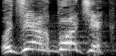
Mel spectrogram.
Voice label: landmark near barrels, ru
